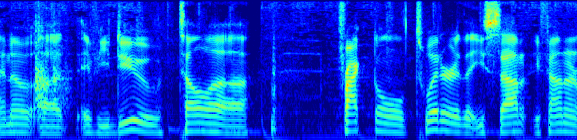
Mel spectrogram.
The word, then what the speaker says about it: Fractal: I know if you do, tell Fractal Twitter that you found on Origin PC Live, and I'll be happy about that. And don't tell them I mispronounced fractal and I said fractical.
